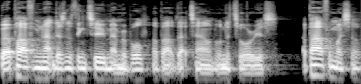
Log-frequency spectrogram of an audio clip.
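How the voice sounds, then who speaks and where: A man with an English accent talks at a very fast pace. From England, Midlands (Rugby). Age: 20s. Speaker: podcast guest. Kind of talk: casual chat. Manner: mumbling; halting.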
